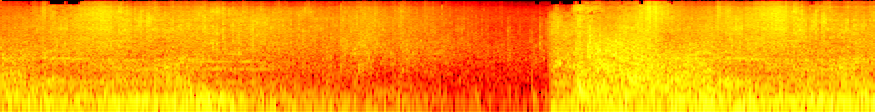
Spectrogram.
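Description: Incendio fire spell cast in the video game Hogwarts Legacy: a roaring, rushing whoosh that dips briefly, then surges back in a loud sustained burst of fiery noise.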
